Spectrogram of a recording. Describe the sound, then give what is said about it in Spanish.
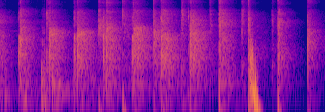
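Applause from a few pairs of hands, sharp uneven claps at a brisk steady pace, fairly loud, with no talking over them. “Un aplauso.”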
